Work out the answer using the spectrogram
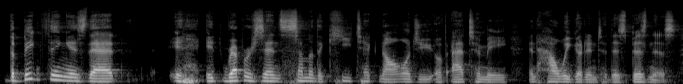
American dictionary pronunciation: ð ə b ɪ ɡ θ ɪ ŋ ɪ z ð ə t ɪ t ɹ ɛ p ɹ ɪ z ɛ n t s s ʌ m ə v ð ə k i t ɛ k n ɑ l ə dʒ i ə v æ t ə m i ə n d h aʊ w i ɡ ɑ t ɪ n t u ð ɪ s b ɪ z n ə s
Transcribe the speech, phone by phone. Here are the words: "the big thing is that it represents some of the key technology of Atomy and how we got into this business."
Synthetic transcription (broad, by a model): ð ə b ɪ ɡ θ ɪ ŋ ɪ z ð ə t ɪ t ɹ ɛ p ɹ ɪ z ɛ n t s s ʌ m ə v ð ə k i t ɛ k n ɑ l ə dʒ i ə v æ t ə m i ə n h aʊ w i ɡ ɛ t ɪ n t u ð ɪ s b ɪ z n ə s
